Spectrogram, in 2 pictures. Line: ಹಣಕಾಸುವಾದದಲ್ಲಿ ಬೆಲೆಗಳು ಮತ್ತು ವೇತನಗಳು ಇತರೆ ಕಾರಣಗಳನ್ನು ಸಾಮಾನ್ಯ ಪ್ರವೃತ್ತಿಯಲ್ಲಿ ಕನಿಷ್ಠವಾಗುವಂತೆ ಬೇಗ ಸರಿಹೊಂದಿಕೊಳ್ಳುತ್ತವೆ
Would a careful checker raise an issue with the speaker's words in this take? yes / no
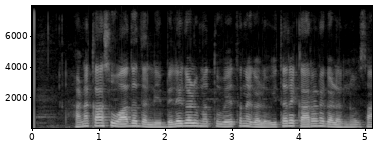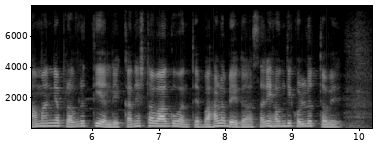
yes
